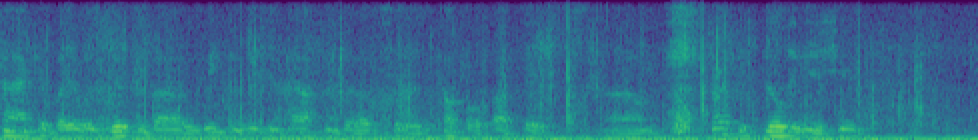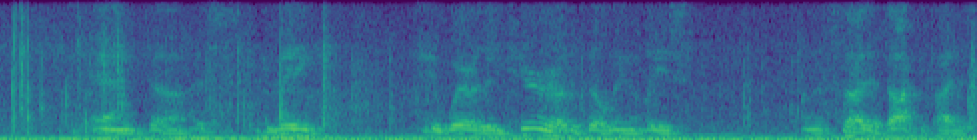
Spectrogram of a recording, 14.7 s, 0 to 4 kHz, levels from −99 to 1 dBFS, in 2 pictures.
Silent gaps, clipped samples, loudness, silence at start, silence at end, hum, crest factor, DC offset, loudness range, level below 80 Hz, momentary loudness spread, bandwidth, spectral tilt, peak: none; under 0.1%; -33 LUFS; 0 s; 0 s; none; 18 dB; under 0.1%; 3 LU; -34 dBFS; 9 LU; 4 kHz; -11 dB/octave; -12 dBFS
